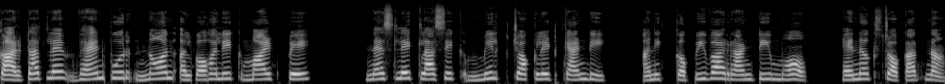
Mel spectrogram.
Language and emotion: Goan Konkani, neutral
